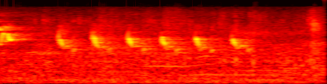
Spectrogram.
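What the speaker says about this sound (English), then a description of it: "I do believe the bird in the background is audio from the post show." A recorded bird call played loudly over speakers at the Spaceship Earth post-show area at EPCOT, a string of six evenly spaced bright chirps in a steady rhythm above a constant hum of background noise.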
